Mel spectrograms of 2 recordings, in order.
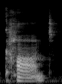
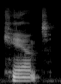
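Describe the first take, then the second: First: The vowel sounds British, a long broad a. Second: The vowel sounds American, a short flat a. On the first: "the pronunciation I learned" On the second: "instead of"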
